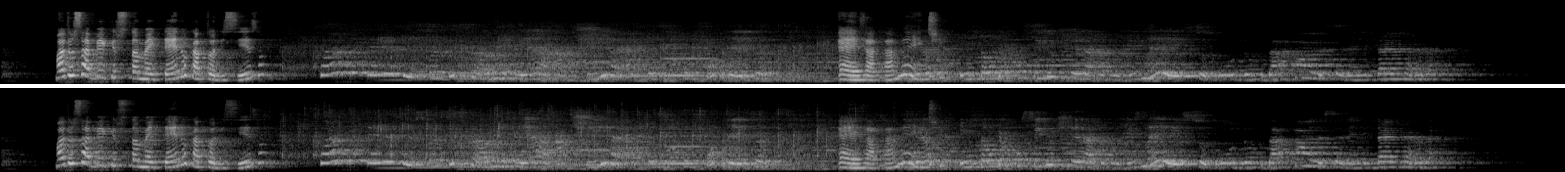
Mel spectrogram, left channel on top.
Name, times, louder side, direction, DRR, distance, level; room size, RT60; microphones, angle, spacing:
voice 1, 0.6-2.7 8.4-9.4, left 3 dB, 40° left, 10 dB, 1.0 m, -24 dB
Applause, 2.2-9.7, right 3 dB, 65° right, 4.5 m, -45 dB
voice 2, 3.2-7.8 9.0-14.3, right 1 dB, 85° right, -1 dB, 3.1 m, -31 dB
Wind instrument woodwind instrument, 3.6-10.3, right 1 dB, 50° right, 5.0 m, -40 dB
sound 1, 4.5-11.8, equal, 15° right, 3.9 m, -42 dB
23.5 x 22.5 x 6.4 m, 1.4 s
head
